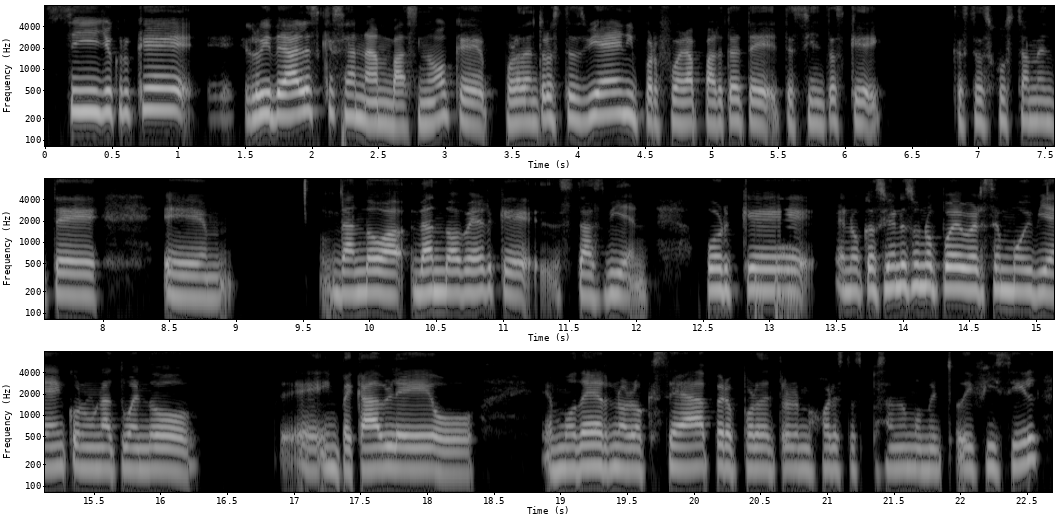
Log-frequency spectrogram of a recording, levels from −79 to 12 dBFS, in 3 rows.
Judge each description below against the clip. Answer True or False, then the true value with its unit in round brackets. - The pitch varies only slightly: False (3.1 semitones)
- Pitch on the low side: False (185 Hz)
